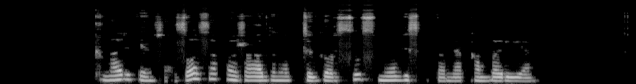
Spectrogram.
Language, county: Lithuanian, Šiauliai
